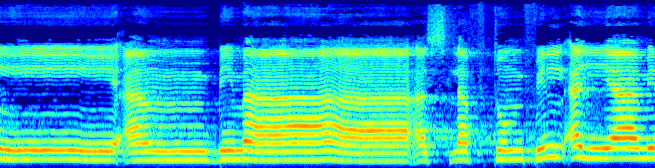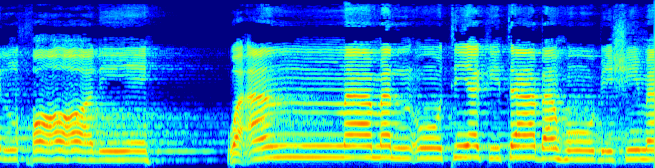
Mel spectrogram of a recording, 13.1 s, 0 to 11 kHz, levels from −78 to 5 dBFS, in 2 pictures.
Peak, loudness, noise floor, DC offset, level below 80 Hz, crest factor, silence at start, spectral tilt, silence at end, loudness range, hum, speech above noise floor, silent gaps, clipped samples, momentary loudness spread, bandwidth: -2 dBFS; -17 LUFS; -40 dBFS; under 0.1%; -68 dBFS; 16 dB; 0 s; -4.5 dB/octave; 0 s; 2 LU; none; 23 dB; none; under 0.1%; 9 LU; 11 kHz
